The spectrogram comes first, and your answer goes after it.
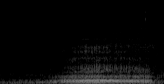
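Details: Ocho, a Dachshund × Jack Russell Terrier mix dog, scolded at home for chewing a phone charger, gives a low, steady growl that swells and holds for about a second before fading.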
